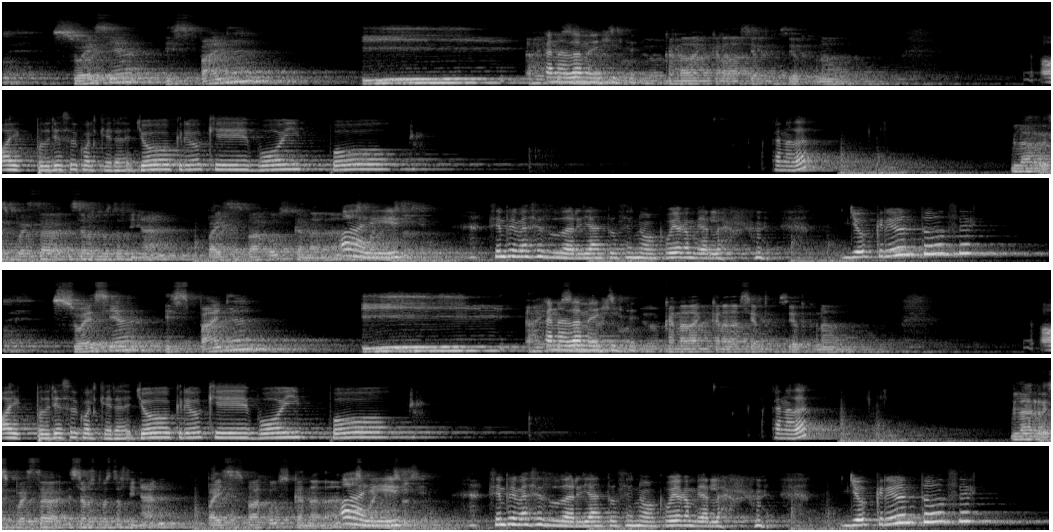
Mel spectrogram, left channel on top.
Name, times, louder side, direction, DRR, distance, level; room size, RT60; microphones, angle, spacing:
voice 1, 0.0-1.4 1.6-2.6 3.6-8.4 9.0-9.2 20.6-22.6 23.0-25.1, right 1 dB, 60° right, -1 dB, 1.9 m, -24 dB
voice 2, 5.4-6.4 10.4-13.5 13.8-14.7 18.2-18.6 24.4-25.2 25.6-29.0 29.4-30.7, right 2 dB, 20° right, 10 dB, 0.4 m, -19 dB
sound 1, 18.8-19.5 20.8-21.4 22.9-23.4 24.9-25.4 26.8-27.4 28.8-29.6, right 1 dB, 75° right, 1.3 m, -35 dB
29.5 x 13.5 x 2.2 m, 2.3 s
head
